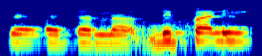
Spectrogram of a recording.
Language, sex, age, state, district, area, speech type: Odia, female, 18-30, Odisha, Ganjam, urban, conversation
